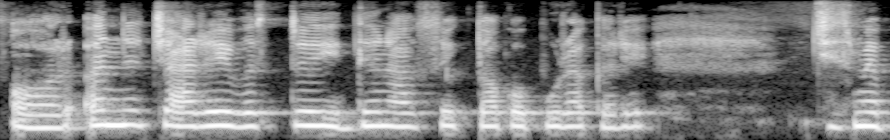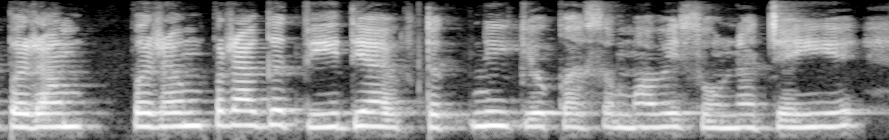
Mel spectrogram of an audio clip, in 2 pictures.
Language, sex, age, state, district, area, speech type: Hindi, female, 45-60, Rajasthan, Jodhpur, urban, spontaneous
